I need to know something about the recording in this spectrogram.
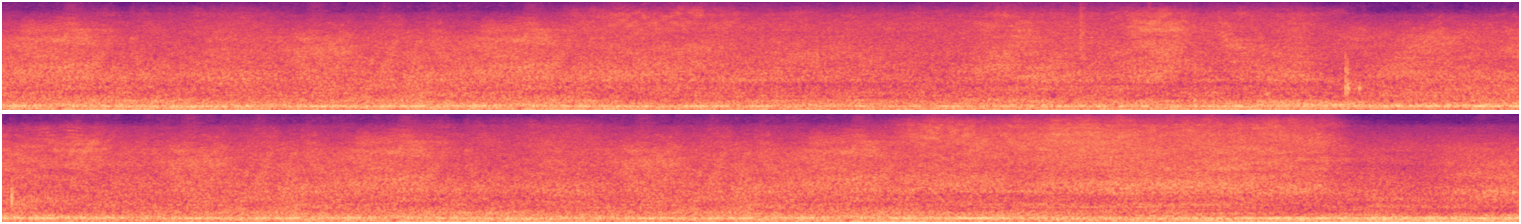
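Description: Small turboprop airplane engines running steadily on the ground, a constant hum with hiss on top, growing somewhat louder near the end.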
